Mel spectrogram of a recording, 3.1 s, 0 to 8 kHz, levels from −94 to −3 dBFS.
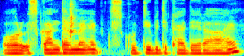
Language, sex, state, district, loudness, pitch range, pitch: Hindi, male, Arunachal Pradesh, Papum Pare, -17 LUFS, 110-115 Hz, 110 Hz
